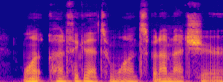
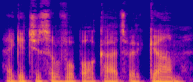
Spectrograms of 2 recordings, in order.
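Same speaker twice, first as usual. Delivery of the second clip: much lower, coaxing villain; sly villain voice; 11 semitones lower, 3 dB quieter than usual. Acted. Villain tempting the podcaster, low coaxing voice. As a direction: lure him in low and sly. Villain bribing narrator with treats.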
